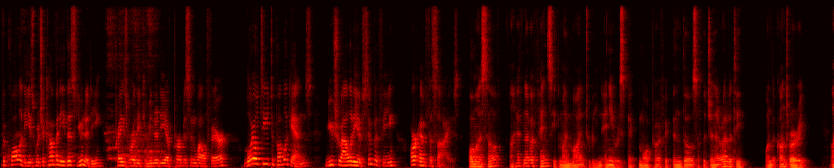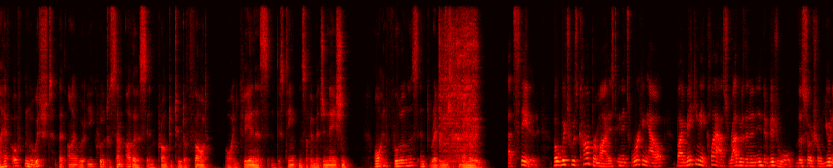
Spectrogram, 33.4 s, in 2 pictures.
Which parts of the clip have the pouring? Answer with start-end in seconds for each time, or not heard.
25.4-26.2.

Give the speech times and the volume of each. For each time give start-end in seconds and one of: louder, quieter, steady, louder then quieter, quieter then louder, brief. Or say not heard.
0.0-33.3 steady.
